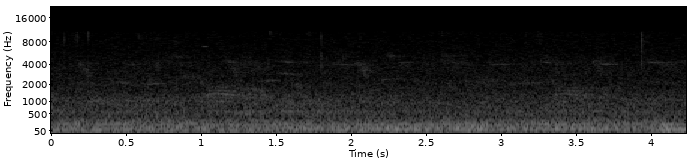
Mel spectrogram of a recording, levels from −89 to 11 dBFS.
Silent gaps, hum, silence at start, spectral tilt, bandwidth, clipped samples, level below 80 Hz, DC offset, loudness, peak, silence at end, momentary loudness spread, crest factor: none; none; 0 s; -6 dB/octave; 11.5 kHz; under 0.1%; -56 dBFS; under 0.1%; -50 LUFS; -36 dBFS; 0 s; 2 LU; 14 dB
